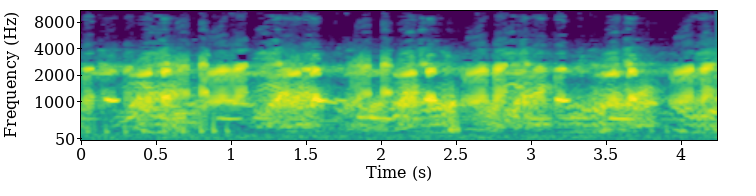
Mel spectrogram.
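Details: Crowded frog chorus: rasping croaks overlap constantly, dotted with short clear piping notes, loud and unbroken throughout.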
